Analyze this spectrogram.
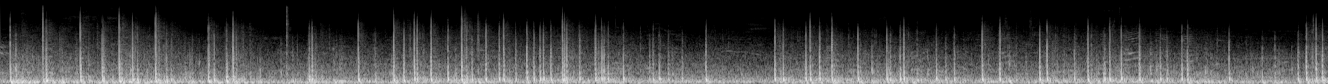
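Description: Aerial fireworks display: a dense, unbroken barrage of rapid pops and crackles from bursting shells over a continuous low rumble of bangs.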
